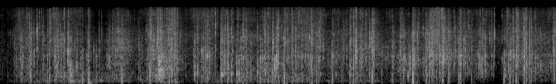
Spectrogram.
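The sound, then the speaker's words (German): Close, continuous crinkling and rustling as lemons are handled right by the microphone, a dense papery crackle that keeps shifting for several seconds with no voices. “Das, liebe Kinder, waren Zitronen.”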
